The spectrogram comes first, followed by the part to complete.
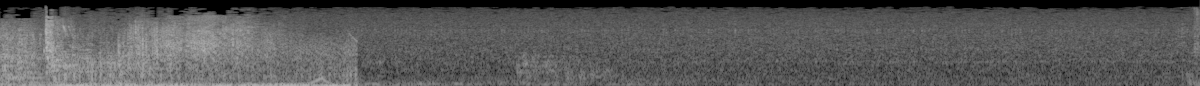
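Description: Film soundtrack sound effects: a loud, deep rumble that cuts off suddenly about two seconds in, leaving a quiet, steady low wash of sound.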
